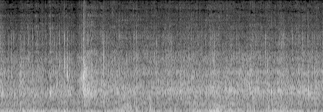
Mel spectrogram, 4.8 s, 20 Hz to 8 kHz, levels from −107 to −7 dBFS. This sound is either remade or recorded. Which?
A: recorded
